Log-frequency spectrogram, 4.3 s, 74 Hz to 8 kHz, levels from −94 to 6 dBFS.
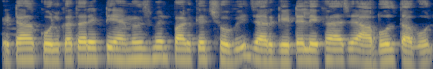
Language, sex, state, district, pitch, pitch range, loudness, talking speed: Bengali, male, West Bengal, Kolkata, 145 Hz, 135-155 Hz, -16 LUFS, 180 wpm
